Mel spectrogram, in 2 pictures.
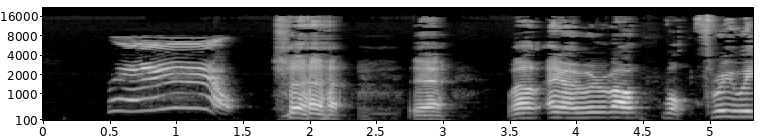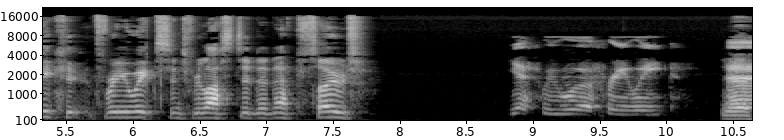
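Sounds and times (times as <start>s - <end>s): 
person imitating a cat meow: 0.5s - 1.5s, 10.4s - 10.6s
speech: 1.8s - 7.8s, 8.8s - 10.6s.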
